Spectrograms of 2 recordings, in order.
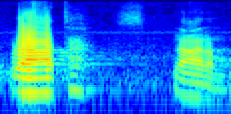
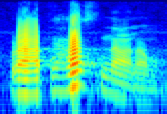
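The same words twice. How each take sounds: First: The final h of pratah is barely sounded. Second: The final h of pratah is clearly sounded. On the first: It is recited in the middle of a verse. "In verses where they come in the middle, we don't say. You just say pratah snanam" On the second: It is read as prose. "in prose form, like you read in a sentence, you could pronounce pratah snanam"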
